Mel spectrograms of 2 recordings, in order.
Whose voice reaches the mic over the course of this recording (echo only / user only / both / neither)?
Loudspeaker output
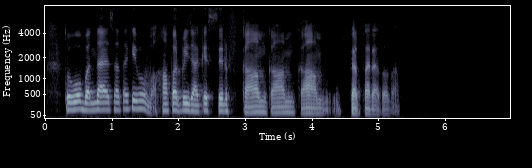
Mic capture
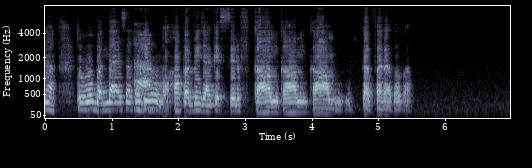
both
